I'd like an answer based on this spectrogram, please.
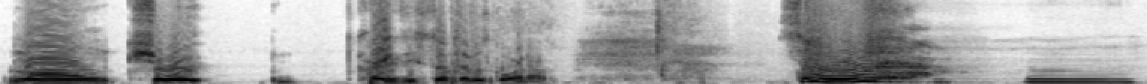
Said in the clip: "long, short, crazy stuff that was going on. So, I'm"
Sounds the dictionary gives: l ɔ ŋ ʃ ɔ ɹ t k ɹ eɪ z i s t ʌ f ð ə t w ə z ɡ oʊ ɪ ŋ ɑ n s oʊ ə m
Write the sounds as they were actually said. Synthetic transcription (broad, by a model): l ɔ ŋ ʃ ɔ ɹ t k ɹ eɪ z i s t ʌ p ð ə t w ə z ɡ oʊ ɪ ŋ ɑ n s oʊ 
